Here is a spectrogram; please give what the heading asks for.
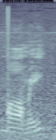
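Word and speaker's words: Maumee: a local brewery called mommy and it's m-a-u-m-e-e but it's pronounced mommy and uh man it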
